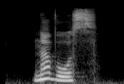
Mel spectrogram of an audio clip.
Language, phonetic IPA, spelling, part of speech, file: Russian, [nɐˈvos], навоз, noun, Ru-навоз.ogg
- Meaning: dung, manure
